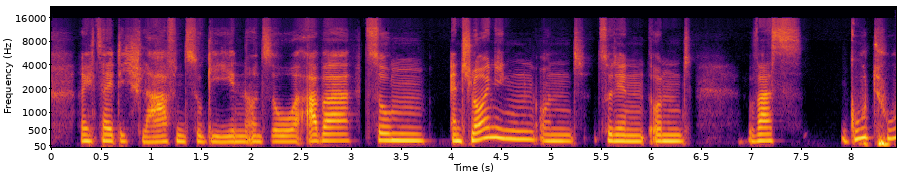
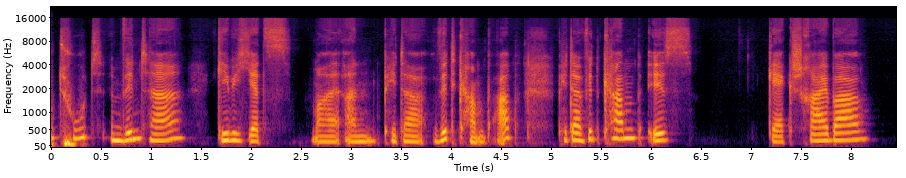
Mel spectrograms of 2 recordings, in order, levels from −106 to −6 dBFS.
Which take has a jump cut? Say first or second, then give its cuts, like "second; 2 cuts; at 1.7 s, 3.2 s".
first; 2 cuts; at 3.1 s, 6.0 s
